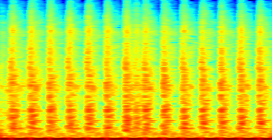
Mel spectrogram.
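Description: Hard dubstep drop: a loud, rapid machine-gun-like stutter of drum hits, about fifteen a second, over a pulsing deep bass.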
